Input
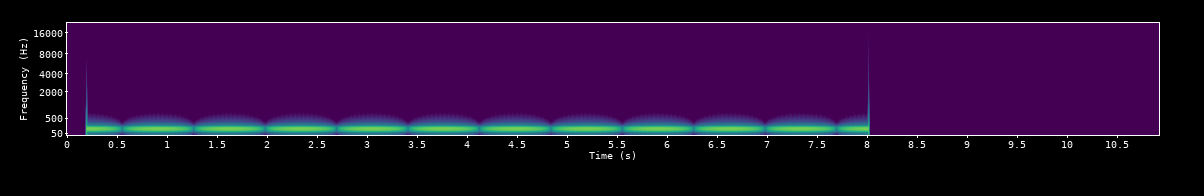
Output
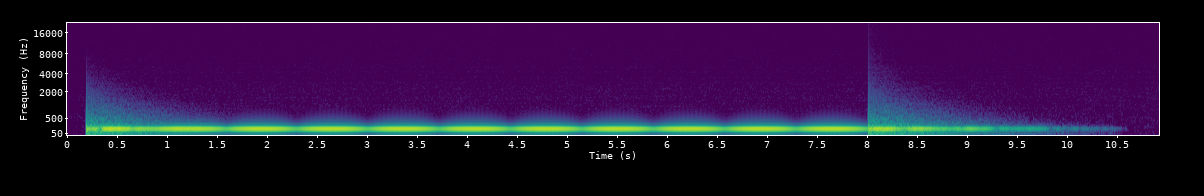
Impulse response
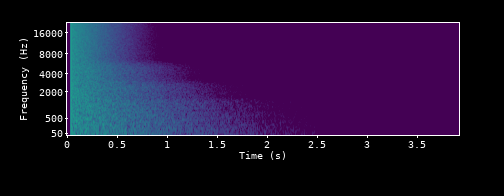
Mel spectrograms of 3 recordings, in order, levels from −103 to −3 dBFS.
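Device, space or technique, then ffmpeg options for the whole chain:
stairwell: -filter_complex "[1:a]atrim=start_sample=2205[s0];[0:a][s0]afir=irnorm=-1:irlink=0,volume=2.11"

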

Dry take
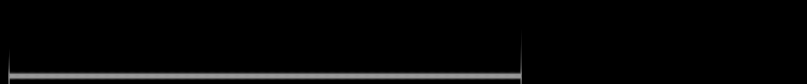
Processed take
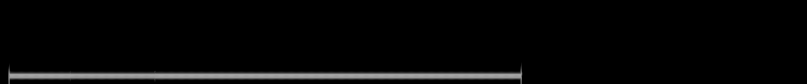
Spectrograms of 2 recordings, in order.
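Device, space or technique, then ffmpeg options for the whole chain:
under water: -filter_complex "[0:a]asettb=1/sr,asplit=3[s0][s1][s2];[s0]atrim=end=0.704[s3];[s1]atrim=start=0.7:end=1.55,asetpts=PTS-STARTPTS,afade=t=in:d=0.004:c=qsin,afade=t=out:st=0.846:d=0.004:c=qsin,equalizer=f=330:t=o:w=0.77:g=-2[s4];[s2]atrim=start=1.546[s5];[s3][s4]acrossfade=d=0.004:c1=hsin:c2=qsin[s6];[s6][s5]acrossfade=d=0.004:c1=qsin:c2=hsin,lowpass=f=650:w=0.5412,lowpass=f=650:w=1.3066,equalizer=f=500:t=o:w=0.77:g=5"

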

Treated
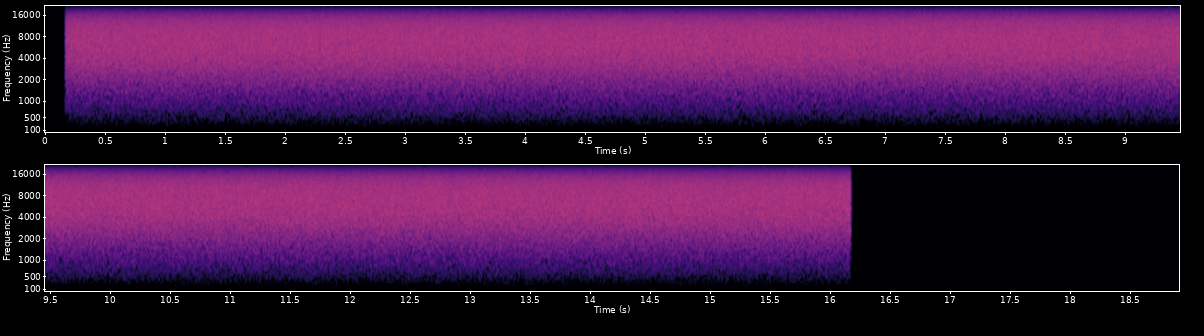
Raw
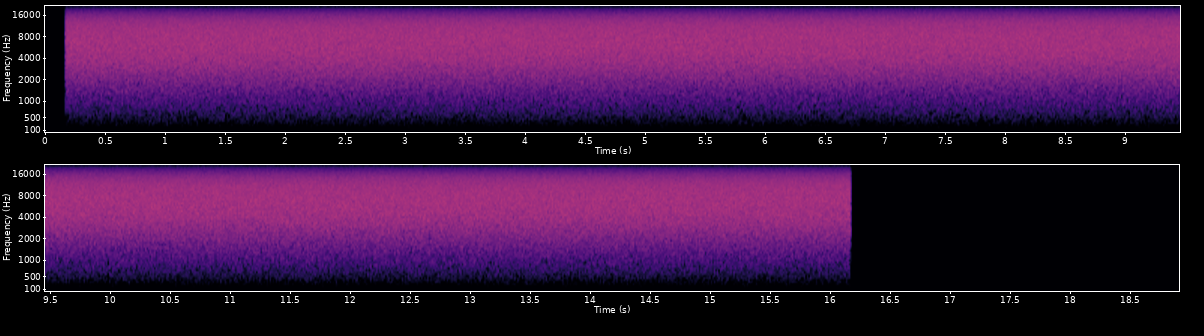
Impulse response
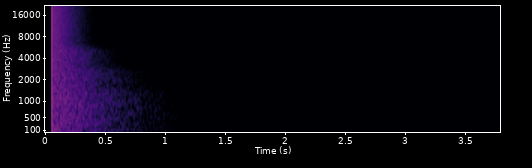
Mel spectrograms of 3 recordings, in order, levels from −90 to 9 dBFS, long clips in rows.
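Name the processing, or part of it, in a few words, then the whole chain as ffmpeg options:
keyed gated reverb: -filter_complex "[0:a]asplit=3[s0][s1][s2];[1:a]atrim=start_sample=2205[s3];[s1][s3]afir=irnorm=-1:irlink=0[s4];[s2]apad=whole_len=834001[s5];[s4][s5]sidechaingate=range=0.00562:threshold=0.0562:ratio=16:detection=peak,volume=0.841[s6];[s0][s6]amix=inputs=2:normalize=0"

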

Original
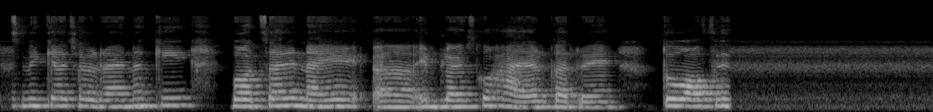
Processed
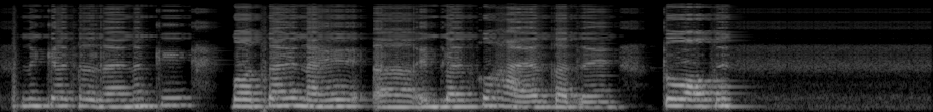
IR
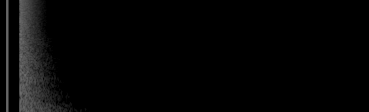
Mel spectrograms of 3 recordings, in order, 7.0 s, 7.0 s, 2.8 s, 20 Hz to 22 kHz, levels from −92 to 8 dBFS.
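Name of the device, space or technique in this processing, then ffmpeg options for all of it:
crushed at another speed: -filter_complex "[0:a]asplit=2[s0][s1];[s1]adelay=13,volume=0.282[s2];[s0][s2]amix=inputs=2:normalize=0,bandreject=f=230.5:t=h:w=4,bandreject=f=461:t=h:w=4,bandreject=f=691.5:t=h:w=4,bandreject=f=922:t=h:w=4,bandreject=f=1152.5:t=h:w=4,bandreject=f=1383:t=h:w=4,bandreject=f=1613.5:t=h:w=4,bandreject=f=1844:t=h:w=4,bandreject=f=2074.5:t=h:w=4,bandreject=f=2305:t=h:w=4,bandreject=f=2535.5:t=h:w=4,bandreject=f=2766:t=h:w=4,bandreject=f=2996.5:t=h:w=4,bandreject=f=3227:t=h:w=4,bandreject=f=3457.5:t=h:w=4,bandreject=f=3688:t=h:w=4,asetrate=55125,aresample=44100,acrusher=samples=6:mix=1:aa=0.000001,asetrate=35280,aresample=44100,volume=0.596"

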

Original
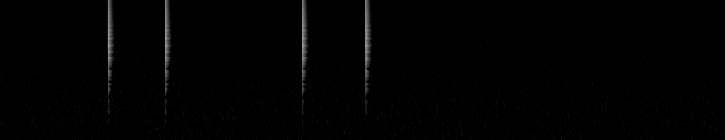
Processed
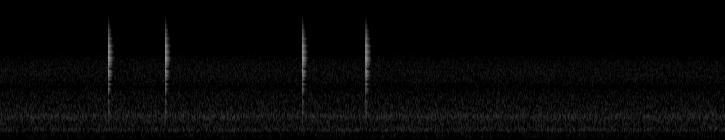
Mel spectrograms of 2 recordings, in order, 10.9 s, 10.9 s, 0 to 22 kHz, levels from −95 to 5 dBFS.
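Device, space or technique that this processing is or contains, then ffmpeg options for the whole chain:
guitar cabinet: -af "highpass=86,equalizer=f=130:t=q:w=4:g=-4,equalizer=f=210:t=q:w=4:g=-9,equalizer=f=300:t=q:w=4:g=8,equalizer=f=680:t=q:w=4:g=8,equalizer=f=1700:t=q:w=4:g=-6,lowpass=f=3700:w=0.5412,lowpass=f=3700:w=1.3066,volume=2.37"

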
